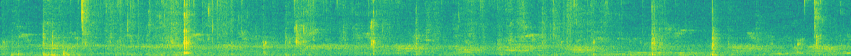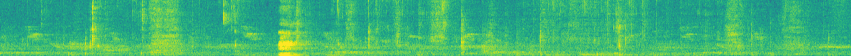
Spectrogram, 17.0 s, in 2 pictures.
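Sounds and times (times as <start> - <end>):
wet chewing and lip smacks: 9.1 - 11.0.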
